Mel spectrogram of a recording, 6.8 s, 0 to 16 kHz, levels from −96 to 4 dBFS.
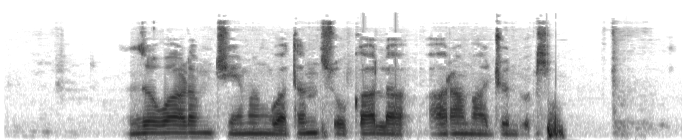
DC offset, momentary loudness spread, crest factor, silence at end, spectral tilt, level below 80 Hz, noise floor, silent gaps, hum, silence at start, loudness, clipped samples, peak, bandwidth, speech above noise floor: under 0.1%; 7 LU; 16 dB; 0.65 s; -4.5 dB/octave; -54 dBFS; -69 dBFS; none; none; 1.3 s; -15 LUFS; under 0.1%; 0 dBFS; 9.4 kHz; 55 dB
